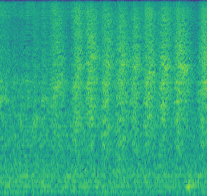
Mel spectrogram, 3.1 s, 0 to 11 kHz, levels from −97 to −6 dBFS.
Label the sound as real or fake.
fake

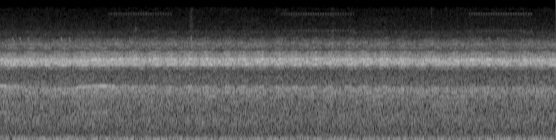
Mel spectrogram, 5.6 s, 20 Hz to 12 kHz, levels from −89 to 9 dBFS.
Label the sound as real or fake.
real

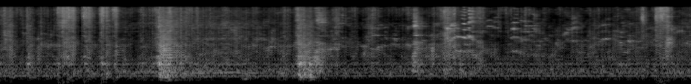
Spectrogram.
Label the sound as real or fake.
fake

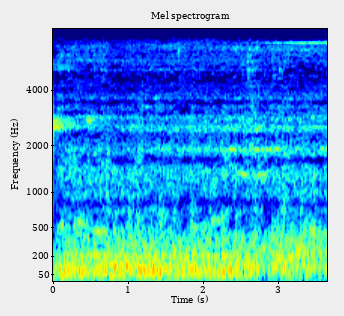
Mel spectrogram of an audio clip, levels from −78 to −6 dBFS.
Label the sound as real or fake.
real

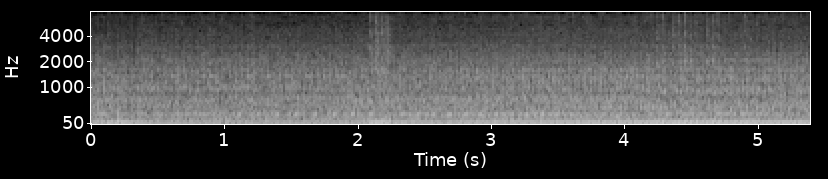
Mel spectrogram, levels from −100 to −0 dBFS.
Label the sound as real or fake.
real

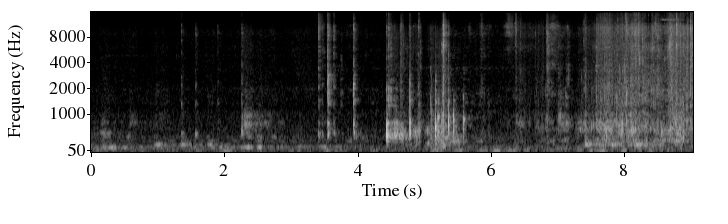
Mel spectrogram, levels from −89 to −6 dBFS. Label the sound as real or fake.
real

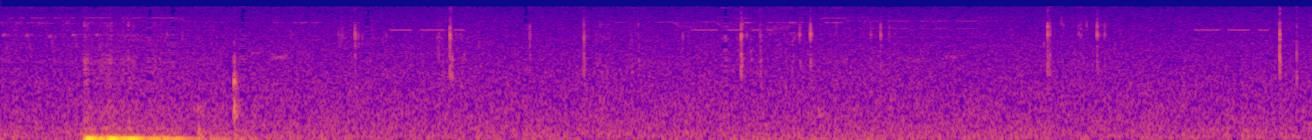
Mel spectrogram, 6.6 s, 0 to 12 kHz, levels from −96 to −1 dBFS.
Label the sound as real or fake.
real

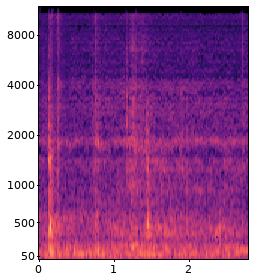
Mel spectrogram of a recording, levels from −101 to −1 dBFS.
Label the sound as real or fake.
fake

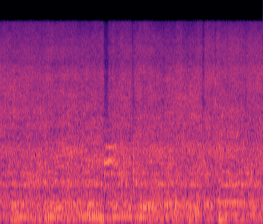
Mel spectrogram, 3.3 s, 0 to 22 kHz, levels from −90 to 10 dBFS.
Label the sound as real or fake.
fake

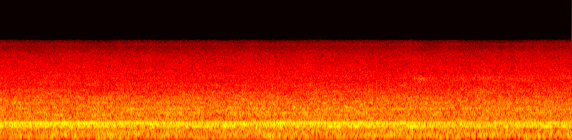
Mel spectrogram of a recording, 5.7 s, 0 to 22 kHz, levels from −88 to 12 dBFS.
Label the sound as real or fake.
fake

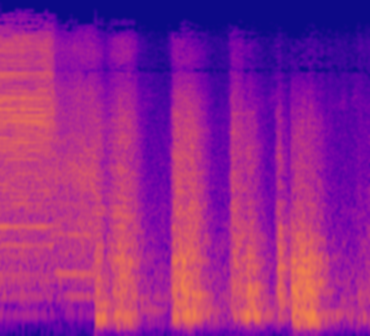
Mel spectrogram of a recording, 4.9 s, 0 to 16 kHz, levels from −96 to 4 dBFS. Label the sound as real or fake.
real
